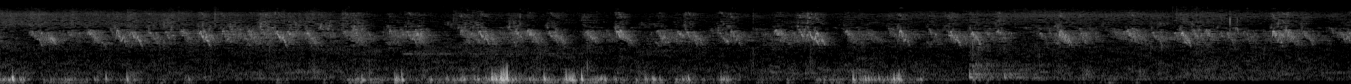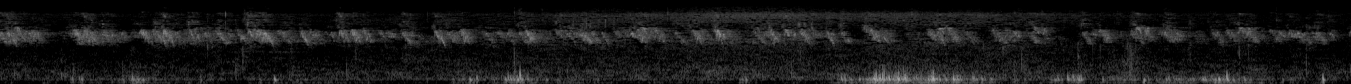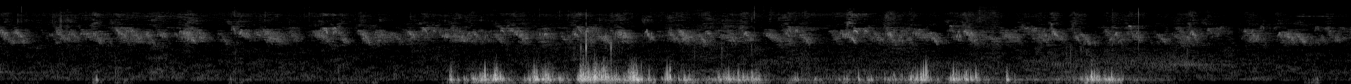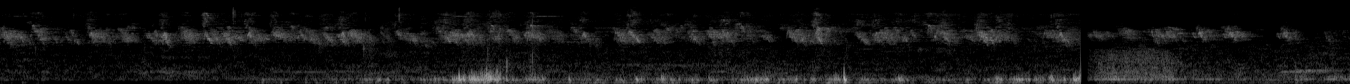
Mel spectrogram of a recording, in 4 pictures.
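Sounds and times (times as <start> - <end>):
small birds chirping: 0.0 - 54.0
louder lower-pitched noise: 51.4 - 53.2.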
